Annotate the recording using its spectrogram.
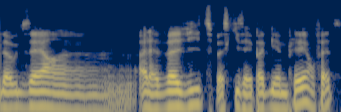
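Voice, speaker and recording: A man speaks very fast in a monotone, flat way. The sound is dry and close, without echo. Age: 30s. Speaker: video game programmer. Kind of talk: casual chat.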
